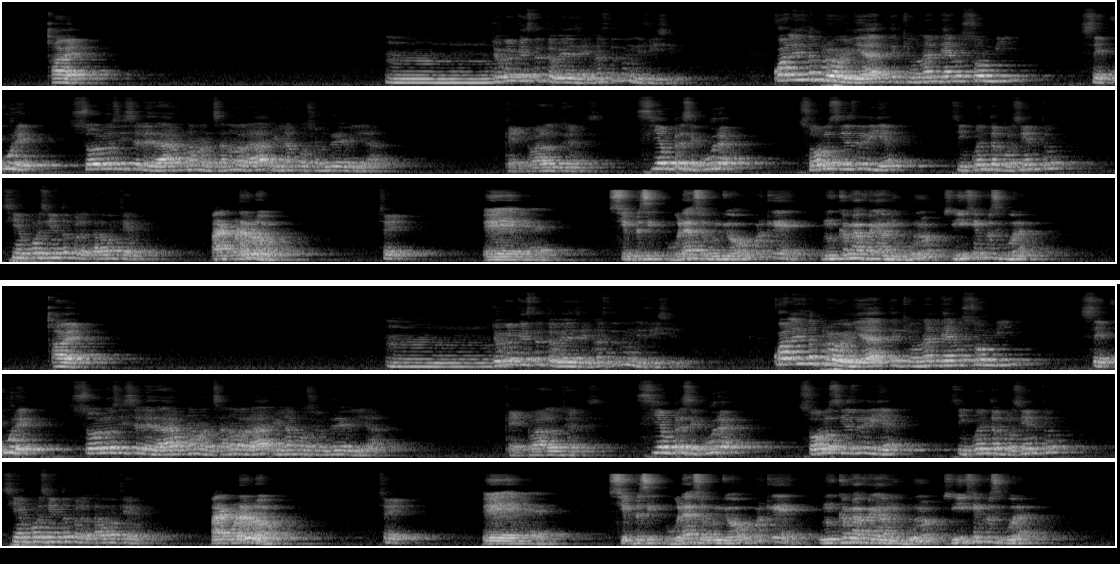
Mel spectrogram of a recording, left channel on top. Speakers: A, on the left; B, on the right.
A: A ver. mm, yo creo que este te voy a decir, no está tan difícil. ¿Cuál es la probabilidad de que un aldeano zombie se cure solo si se le da una manzana dorada y una poción de debilidad? Ok, todas las opciones. Siempre se cura, solo si es de día, Cincuenta por ciento. Cien por ciento, pero tarda un tiempo.
B: Para curarlo.
A: Sí.
B: Eh, siempre se cura, según yo, porque nunca me ha fallado ninguno. Sí, siempre se cura.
